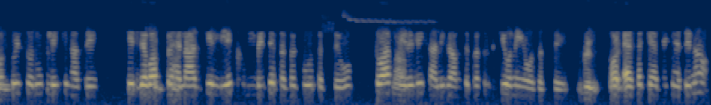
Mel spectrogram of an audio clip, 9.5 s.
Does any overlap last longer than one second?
No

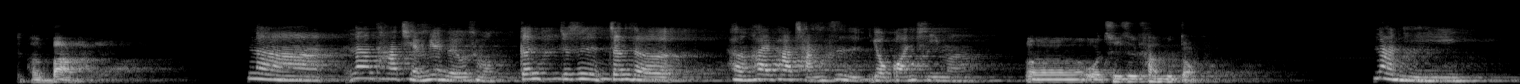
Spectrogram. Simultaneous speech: No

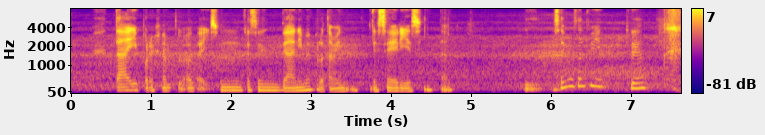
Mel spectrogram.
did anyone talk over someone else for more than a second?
No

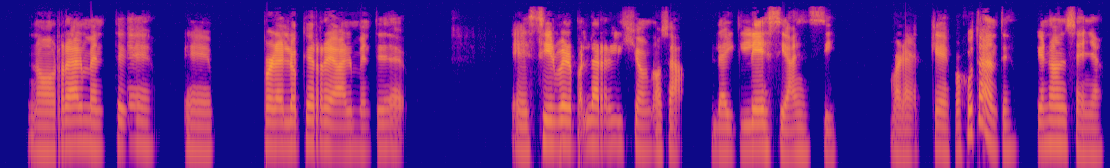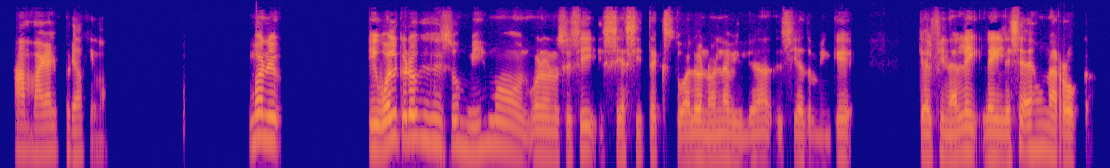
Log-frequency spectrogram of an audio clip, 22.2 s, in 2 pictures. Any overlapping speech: No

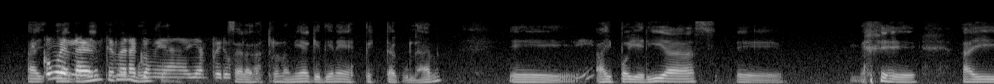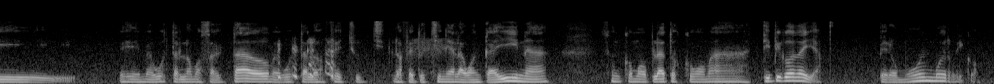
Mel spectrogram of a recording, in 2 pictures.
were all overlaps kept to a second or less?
No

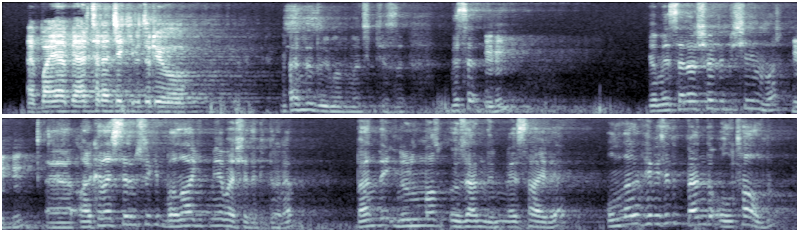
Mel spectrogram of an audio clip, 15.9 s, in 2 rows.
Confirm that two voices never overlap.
Yes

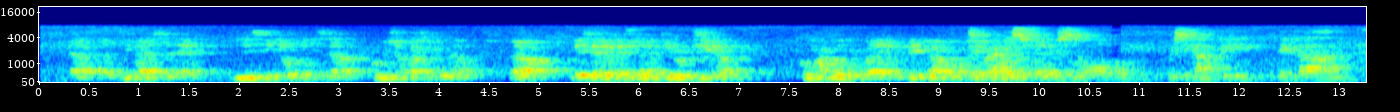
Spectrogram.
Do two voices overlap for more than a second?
Yes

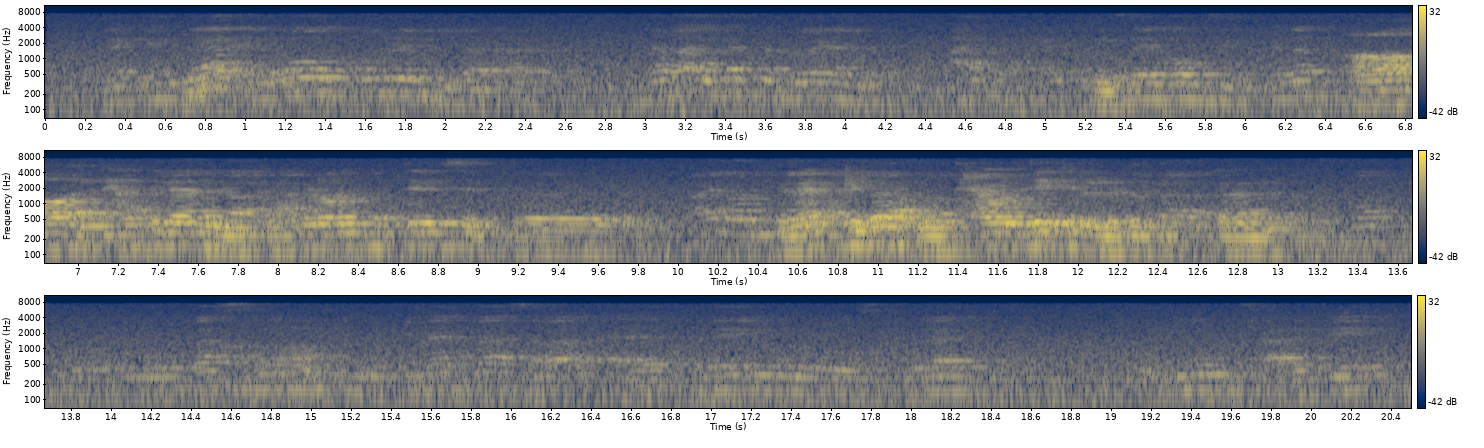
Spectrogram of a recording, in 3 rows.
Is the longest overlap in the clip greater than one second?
Yes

